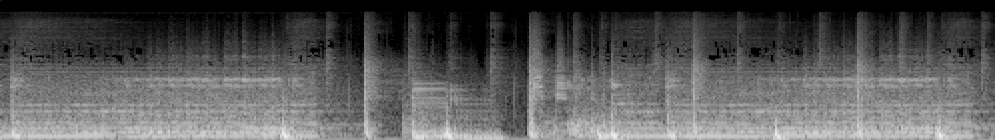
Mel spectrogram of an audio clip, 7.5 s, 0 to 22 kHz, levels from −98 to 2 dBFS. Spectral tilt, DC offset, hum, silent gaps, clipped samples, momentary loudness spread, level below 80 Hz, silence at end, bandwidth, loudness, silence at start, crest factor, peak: -8 dB/octave; 0.8%; none; none; under 0.1%; 6 LU; -26 dBFS; 0 s; 8.8 kHz; -21 LUFS; 0 s; 18 dB; -2 dBFS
